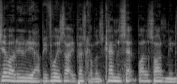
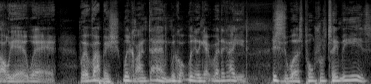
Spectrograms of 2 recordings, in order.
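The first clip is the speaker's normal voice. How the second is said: mock, tongue-in-cheek sarcastic tone. Retelling a man's sarcastic answer to a question, as a mock sarcastic answer. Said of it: "he goes on this sarcastic answer".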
